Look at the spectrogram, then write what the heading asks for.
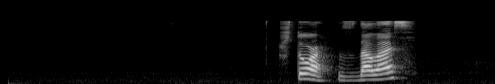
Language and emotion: Russian, angry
